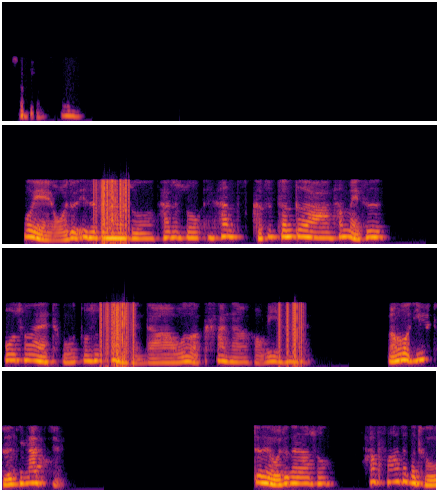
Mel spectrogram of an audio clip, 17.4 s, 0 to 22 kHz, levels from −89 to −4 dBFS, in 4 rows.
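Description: A speech clip with three short bursts of sharp ticking crackle laid over the talking, from 5.27 to 5.62 s, 9.68 to 10.04 s and 11.46 to 11.74 s. The middle burst is the densest. These are bit errors on a digital phone line. Flipped bits in the G.711 mu-law stream each corrupt a single sample. Hits on the sign or upper bits jump the waveform and click, at around one percent of bits, roughly double that in the second burst.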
